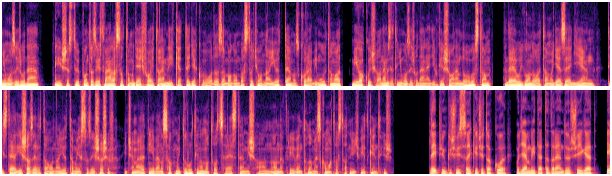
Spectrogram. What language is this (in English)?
Hungarian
